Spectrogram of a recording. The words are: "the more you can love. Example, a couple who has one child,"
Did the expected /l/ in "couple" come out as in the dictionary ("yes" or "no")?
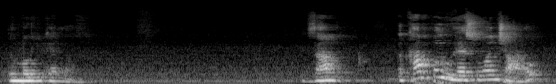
no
